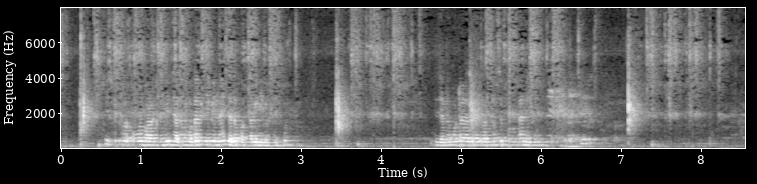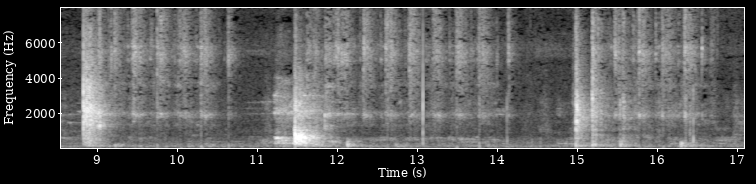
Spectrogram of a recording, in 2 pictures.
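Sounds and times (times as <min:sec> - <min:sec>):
bangles clinking: 0:00.0 - 0:11.0, 0:11.6 - 0:14.4, 0:15.0 - 0:16.9
rolling pin on stone counter: 0:03.4 - 0:04.4, 0:05.0 - 0:06.3
dough slapped down: 0:15.0 - 0:15.2.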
